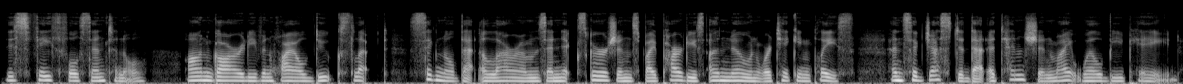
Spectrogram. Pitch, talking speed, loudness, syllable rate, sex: 165 Hz, 140 wpm, -17 LUFS, 4.5 syllables/s, female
